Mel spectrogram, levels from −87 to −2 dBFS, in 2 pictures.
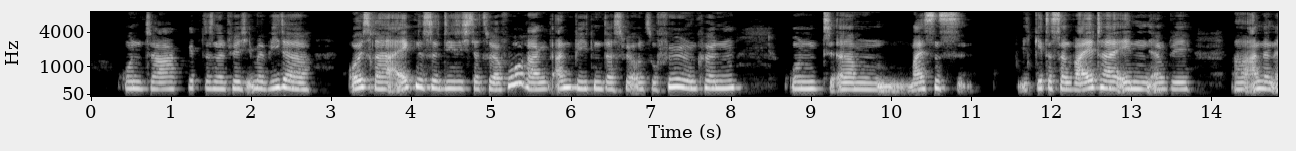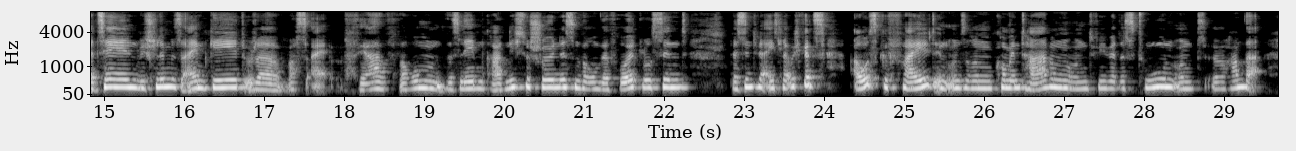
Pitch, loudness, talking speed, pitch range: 205 Hz, -20 LUFS, 150 wpm, 185-225 Hz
